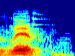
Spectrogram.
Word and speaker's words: Lim: a bit grim instep's peter lim rhymes with grim that was unintentional but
